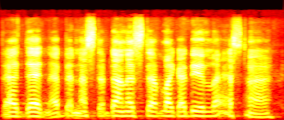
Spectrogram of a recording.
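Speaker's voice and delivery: soft, quick muttering to oneself after a fall; hushed fast inner voice; cautious self-talk. Retold or imitated. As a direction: warn yourself under your breath, hurried. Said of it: "you just say".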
